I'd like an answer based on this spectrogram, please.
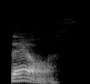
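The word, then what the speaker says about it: θεός: Por exemplo, a palavra teó, ou a gente diz teus em grego, seria na verdade um com th, com o teta, com a a língua e o dente. Seriaos. Theos, igual o americano teologia, eles dizem theology.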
